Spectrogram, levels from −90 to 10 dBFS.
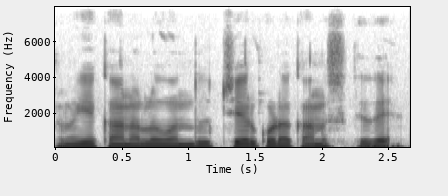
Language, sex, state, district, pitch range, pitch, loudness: Kannada, female, Karnataka, Koppal, 120-130 Hz, 125 Hz, -15 LUFS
